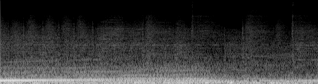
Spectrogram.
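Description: A 2021 Dodge Charger Hellcat Redeye's supercharged engine revs at about quarter throttle, a loud, close, deep rumbling drone that holds steady and eases slightly as it settles.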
